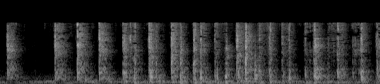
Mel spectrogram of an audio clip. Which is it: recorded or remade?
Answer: recorded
